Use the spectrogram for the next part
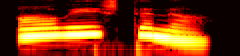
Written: ಆವೇಷ್ಟನ

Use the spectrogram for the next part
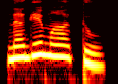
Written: ನಗೆಮಾತು

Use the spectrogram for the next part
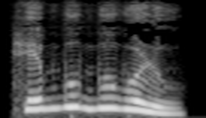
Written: ಹೆಬ್ಬಿಬ್ಬಿಗೊಳು

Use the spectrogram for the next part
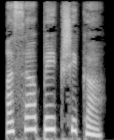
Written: ಅಸಾಪೇಕ್ಷಿಕ

